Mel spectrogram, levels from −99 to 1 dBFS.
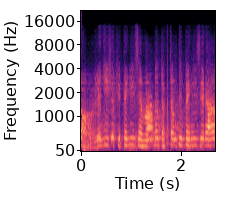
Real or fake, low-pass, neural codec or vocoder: fake; 14.4 kHz; codec, 44.1 kHz, 0.9 kbps, DAC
